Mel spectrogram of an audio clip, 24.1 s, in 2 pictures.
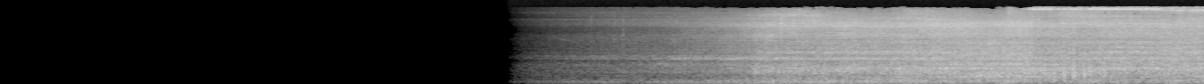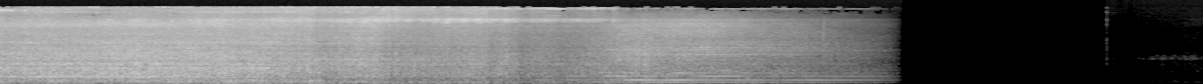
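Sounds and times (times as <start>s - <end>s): train passing at speed: 5.2s - 21.0s.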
